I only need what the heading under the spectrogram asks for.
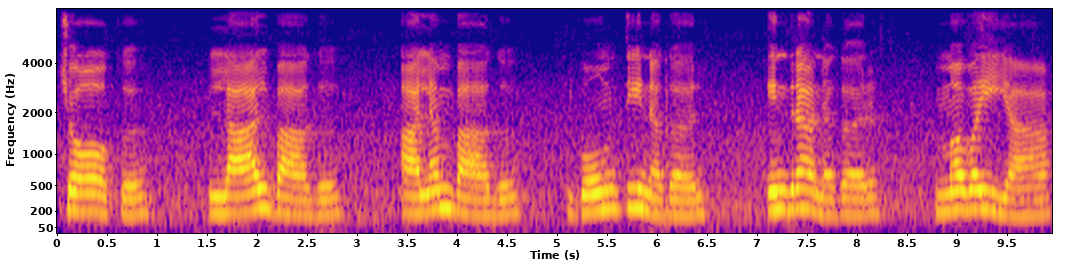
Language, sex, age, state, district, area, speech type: Sindhi, female, 30-45, Uttar Pradesh, Lucknow, urban, spontaneous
